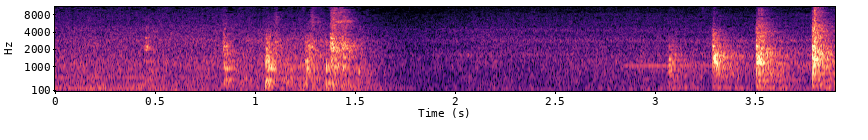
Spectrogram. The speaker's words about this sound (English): opens the big metal doors from the surface of the parking lot.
